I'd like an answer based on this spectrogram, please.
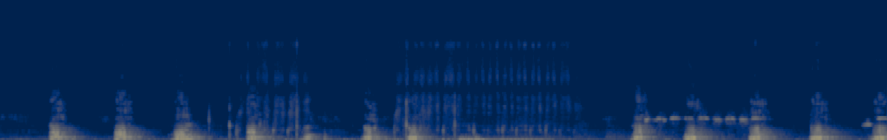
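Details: Siberian Husky puppy, three months old, barking at an unfamiliar person; a fast series of short, mid-pitched barks, about one every half second, with a brief pause and a faint whine midway.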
